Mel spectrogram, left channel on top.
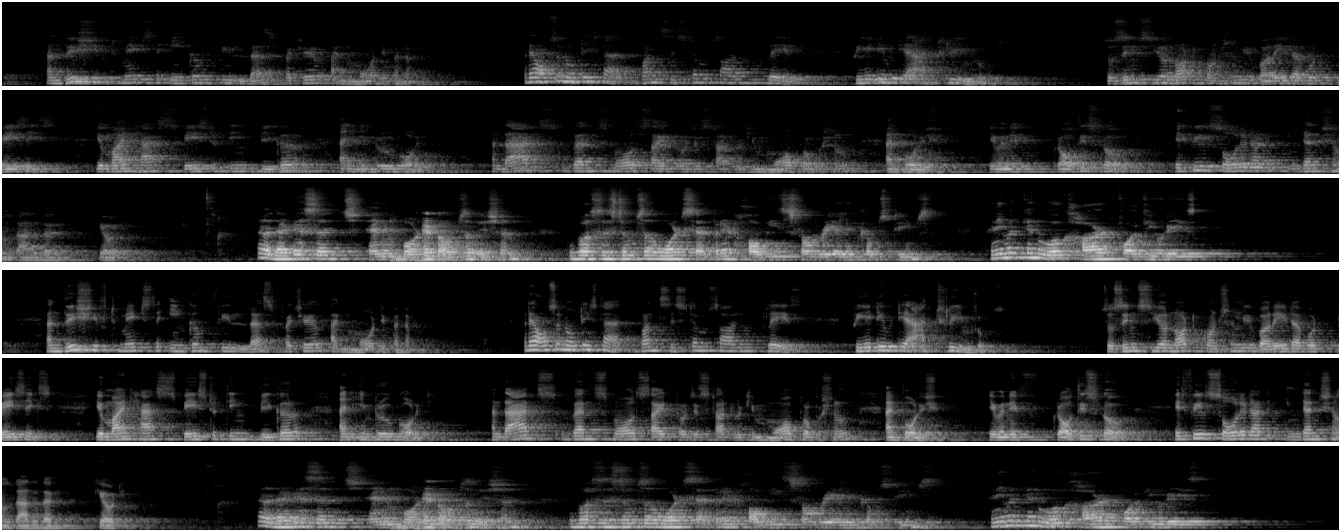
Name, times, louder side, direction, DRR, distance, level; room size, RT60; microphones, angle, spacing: voice 1, 0.4-4.1 5.2-8.0 8.5-9.9 11.0-13.9 14.3-16.4 16.7-17.7 18.3-22.7 23.2-24.7 25.1-28.0, right 4 dB, 90° right, 0.4 m, -28 dB
voice 2, 29.3-32.0 32.4-36.0 36.6-38.7, left 4 dB, 60° left, 0.4 m, -20 dB
3.4 x 3.2 x 4.6 m
head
